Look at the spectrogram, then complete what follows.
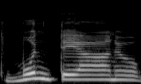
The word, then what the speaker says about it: Munteanu: That's pronounced, well, I pronounce it Munteanu. I should be pronouncing it Munteanu, but then I'd have to move my hands to say it.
